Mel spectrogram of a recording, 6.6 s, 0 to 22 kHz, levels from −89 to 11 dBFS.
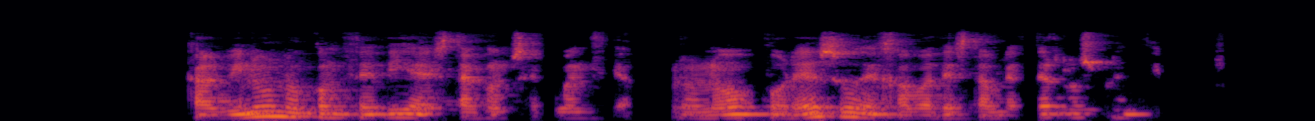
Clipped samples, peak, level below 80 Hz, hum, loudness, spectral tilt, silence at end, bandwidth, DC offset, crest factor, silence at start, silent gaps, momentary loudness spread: under 0.1%; -12 dBFS; -70 dBFS; none; -30 LUFS; -5 dB/octave; 0.45 s; 7.6 kHz; under 0.1%; 18 dB; 0.95 s; 3.18-3.36 s, 5.82-6.07 s; 13 LU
